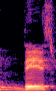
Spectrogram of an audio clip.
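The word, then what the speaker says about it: です: अगर आप जैपनीज़ में लिखोगे तो आप इसे सुई लिखोगे, लेकिन प्रोनाउंसिएशन में आप इसे खाली देश पढ़ोगे, यानी कि जैसा कि मैंने बताया था देश, ऊन की नहीं लगाओगे नीचे। प्रोनाउंसिएशन में देश, और लिखने में तो आप इसे सुई लिखोगे और इसे दे लिख रहे हो।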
